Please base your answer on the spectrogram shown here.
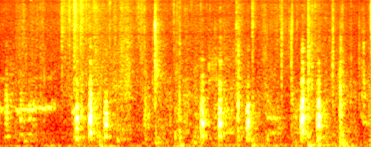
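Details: Chickens in a coop during an ordinary day with a rooster and curious hens, giving soft, low clucks in irregular short bursts against a quiet background.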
